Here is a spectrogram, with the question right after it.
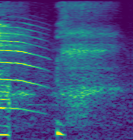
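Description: A pet cat held in someone's arms meows twice, a short cry and then a longer, rising one, close and fairly soft against a quiet room.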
